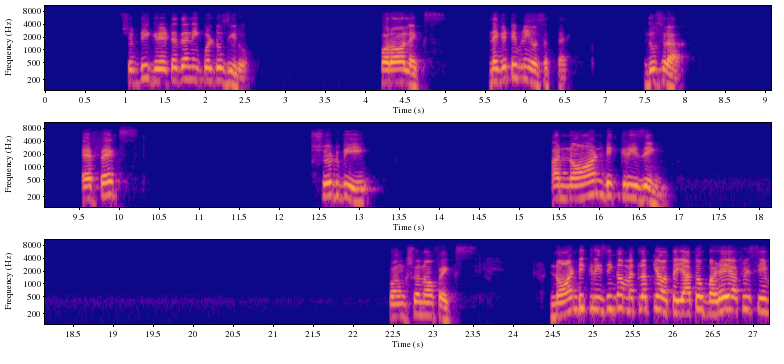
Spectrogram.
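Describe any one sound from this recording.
A man speaks calmly in short phrases, heard through a microphone on an online call.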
